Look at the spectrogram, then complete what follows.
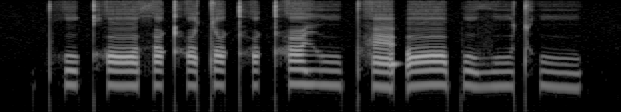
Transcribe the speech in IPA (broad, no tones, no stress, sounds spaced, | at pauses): pʰ o kʰ ɒː θ æ qʰ e tˤ u qʰ o qʰ i ɣ uː pʰ æ ʔ ɒː p o v uː tʰ uː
